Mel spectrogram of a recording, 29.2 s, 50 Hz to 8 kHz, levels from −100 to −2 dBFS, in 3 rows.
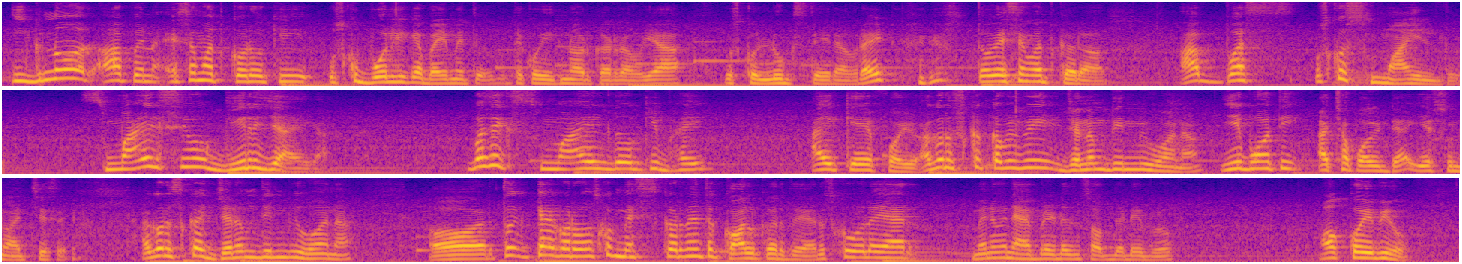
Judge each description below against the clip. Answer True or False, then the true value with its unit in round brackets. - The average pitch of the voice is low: False (195 Hz)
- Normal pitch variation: False (8.2 semitones)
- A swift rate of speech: True (210 wpm)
